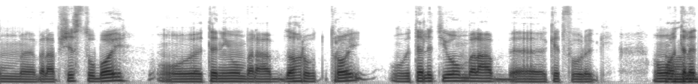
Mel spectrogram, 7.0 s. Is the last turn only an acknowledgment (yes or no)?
yes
